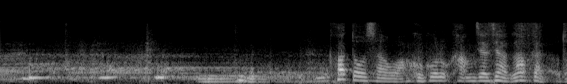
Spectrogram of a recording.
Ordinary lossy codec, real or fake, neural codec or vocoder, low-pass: none; fake; codec, 16 kHz in and 24 kHz out, 0.4 kbps, LongCat-Audio-Codec, fine tuned four codebook decoder; 7.2 kHz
